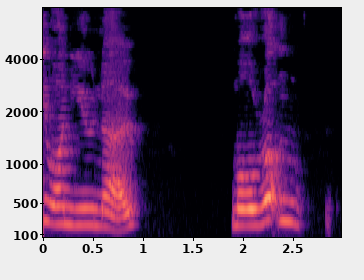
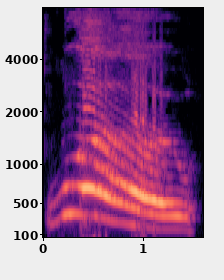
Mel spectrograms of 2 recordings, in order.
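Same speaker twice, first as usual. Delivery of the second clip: surprised whoa; 11 dB louder than usual. Acted. The big jump into tub.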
